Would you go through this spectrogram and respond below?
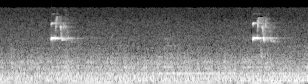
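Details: Baby squirrel close to Bushy, an orange cat, giving two short high squeaks about two seconds apart, each a sharp chirp with a brief upper buzz, over a quiet indoor-sounding hum.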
